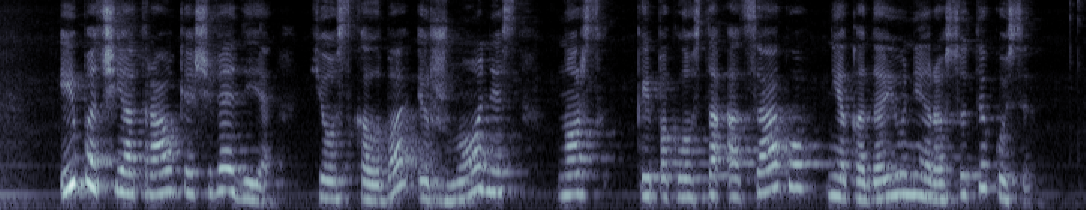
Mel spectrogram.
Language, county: Lithuanian, Marijampolė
